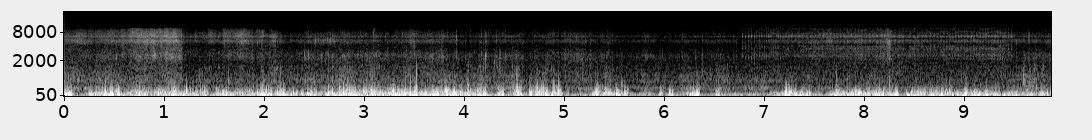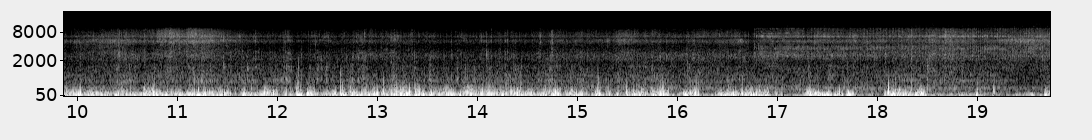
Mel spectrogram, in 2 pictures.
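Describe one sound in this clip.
Wind rushes and buffets loudly past the rider.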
